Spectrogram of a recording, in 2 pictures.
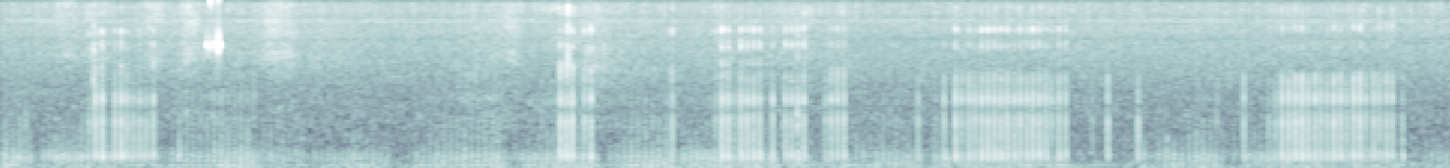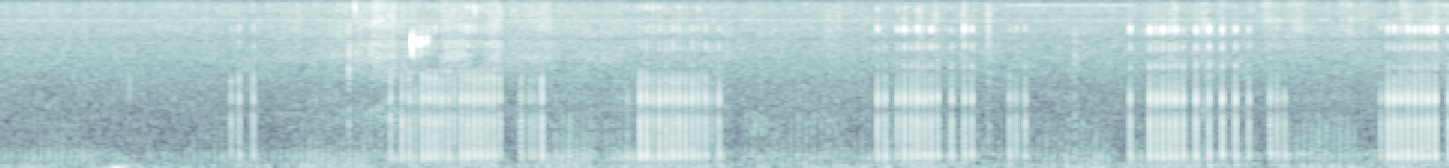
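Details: Loud, continuous purring from a male tuxedo kitten waking up from a nap, a low rumble swelling into louder breathy pulses at irregular intervals, with quiet background indoors.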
